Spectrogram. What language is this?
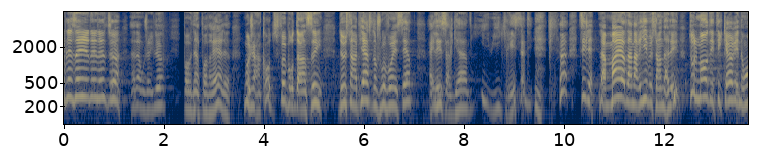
French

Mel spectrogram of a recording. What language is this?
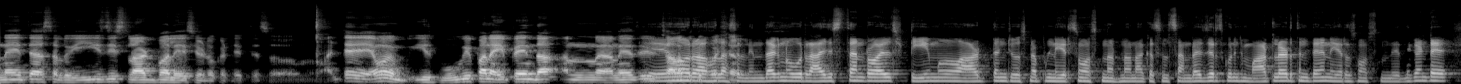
Telugu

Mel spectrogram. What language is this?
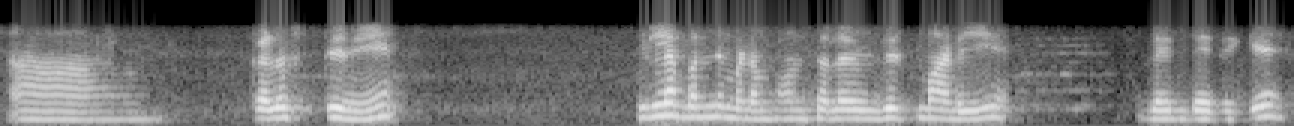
Kannada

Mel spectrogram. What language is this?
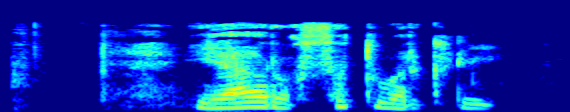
Pashto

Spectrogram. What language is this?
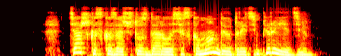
Belarusian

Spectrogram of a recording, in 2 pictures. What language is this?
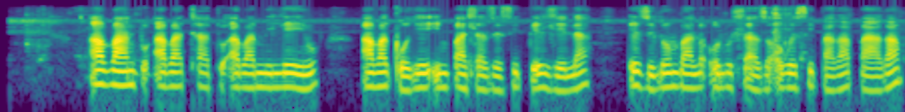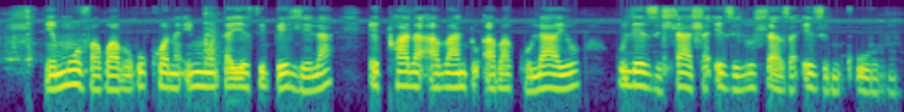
North Ndebele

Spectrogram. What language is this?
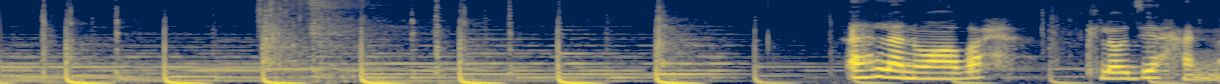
Arabic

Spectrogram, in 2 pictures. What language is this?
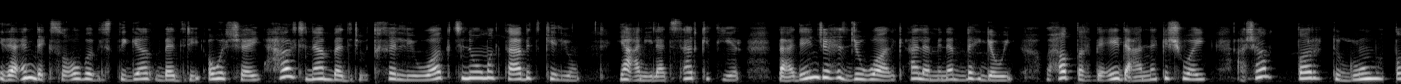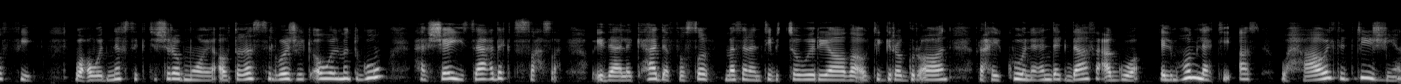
Najdi Arabic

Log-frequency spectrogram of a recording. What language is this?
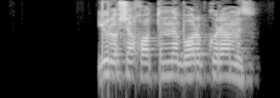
Uzbek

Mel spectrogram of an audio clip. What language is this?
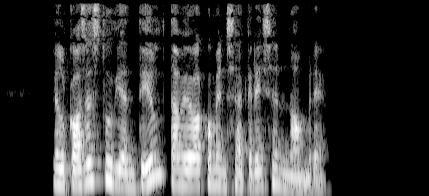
Catalan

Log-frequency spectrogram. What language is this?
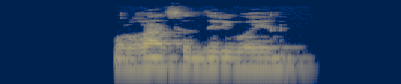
Pashto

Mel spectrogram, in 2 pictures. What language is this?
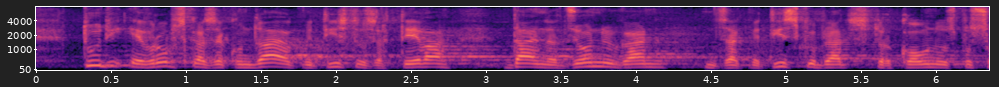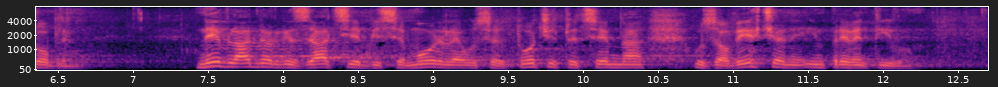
Slovenian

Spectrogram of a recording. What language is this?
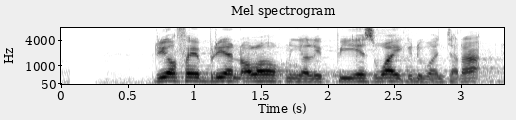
Sundanese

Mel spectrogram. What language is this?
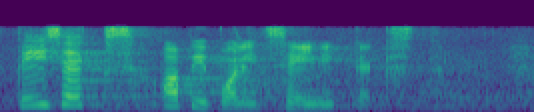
Estonian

